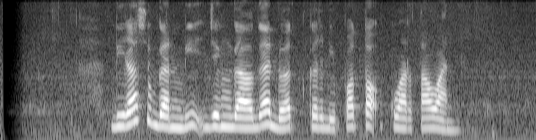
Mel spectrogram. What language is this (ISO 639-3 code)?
sun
